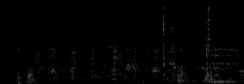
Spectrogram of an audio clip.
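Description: Near silence: faint rustling with a soft click about one and a half seconds in.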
